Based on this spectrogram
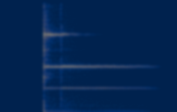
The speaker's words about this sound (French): Au son de la clochette,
